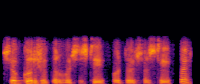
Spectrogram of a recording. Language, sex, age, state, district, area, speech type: Kashmiri, male, 18-30, Jammu and Kashmir, Anantnag, urban, conversation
